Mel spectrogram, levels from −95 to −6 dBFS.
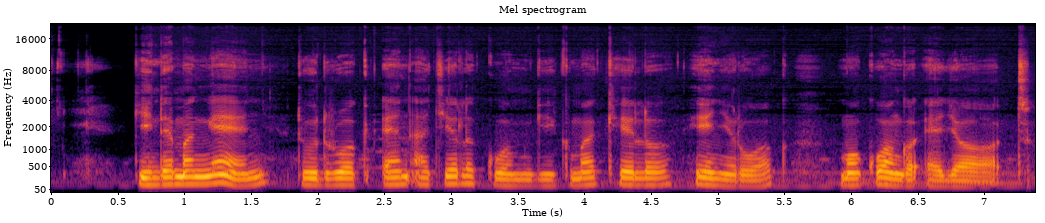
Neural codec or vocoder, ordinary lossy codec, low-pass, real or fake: none; none; none; real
